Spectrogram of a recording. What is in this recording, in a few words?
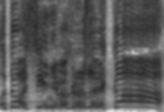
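landmark near truck blue, battlechatter, Russian; localized english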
